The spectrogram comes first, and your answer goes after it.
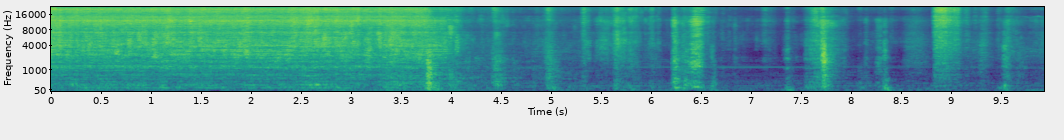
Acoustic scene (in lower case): kitchen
